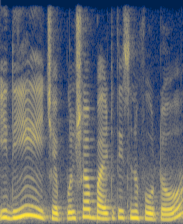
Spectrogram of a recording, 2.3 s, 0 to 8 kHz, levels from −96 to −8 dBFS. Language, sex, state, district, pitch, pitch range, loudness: Telugu, female, Andhra Pradesh, Srikakulam, 230 Hz, 205-245 Hz, -14 LUFS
